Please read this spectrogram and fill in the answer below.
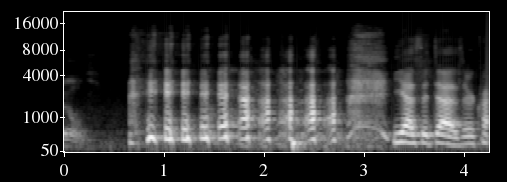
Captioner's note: laughing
